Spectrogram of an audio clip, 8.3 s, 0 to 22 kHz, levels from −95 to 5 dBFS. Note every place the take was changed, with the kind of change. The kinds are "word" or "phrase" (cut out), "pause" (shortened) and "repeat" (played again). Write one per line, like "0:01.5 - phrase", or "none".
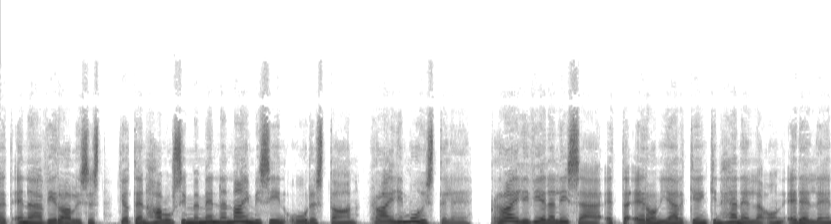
0:01.0 - word
0:04.8 - pause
